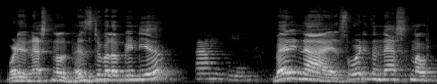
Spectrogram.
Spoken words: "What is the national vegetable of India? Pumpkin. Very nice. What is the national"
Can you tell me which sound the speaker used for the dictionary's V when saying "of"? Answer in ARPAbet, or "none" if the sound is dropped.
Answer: P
